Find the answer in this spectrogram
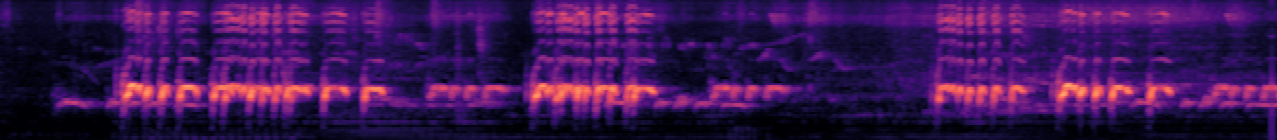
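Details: Zebra dove song played to lure wild doves: three bursts of rapid, stuttering coos around a mid pitch, each a quick run of staccato notes rolling into a longer purring trill, separated by short pauses.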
